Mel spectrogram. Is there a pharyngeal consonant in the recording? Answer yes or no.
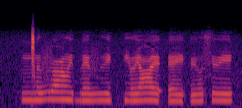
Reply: yes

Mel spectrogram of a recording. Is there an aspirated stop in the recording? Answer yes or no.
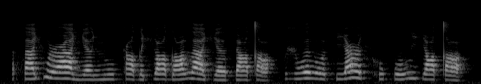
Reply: no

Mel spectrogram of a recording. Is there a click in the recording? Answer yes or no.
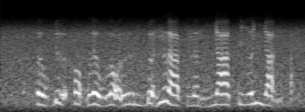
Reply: no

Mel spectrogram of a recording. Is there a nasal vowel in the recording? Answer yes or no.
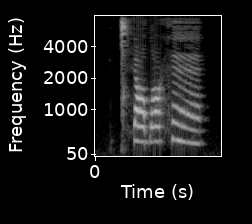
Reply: yes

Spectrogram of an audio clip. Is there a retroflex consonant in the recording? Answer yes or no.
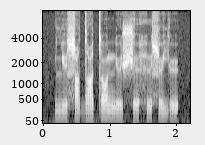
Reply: no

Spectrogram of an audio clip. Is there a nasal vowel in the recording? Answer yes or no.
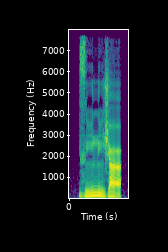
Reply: yes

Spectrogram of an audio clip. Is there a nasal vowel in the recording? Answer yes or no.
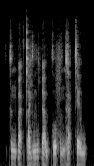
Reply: no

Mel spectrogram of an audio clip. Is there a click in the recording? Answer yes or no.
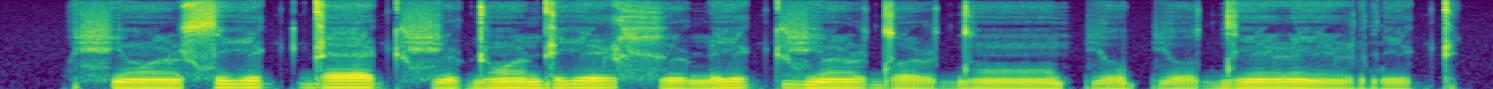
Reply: no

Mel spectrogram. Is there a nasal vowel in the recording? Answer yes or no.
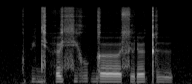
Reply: no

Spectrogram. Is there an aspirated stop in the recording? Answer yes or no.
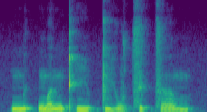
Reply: yes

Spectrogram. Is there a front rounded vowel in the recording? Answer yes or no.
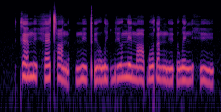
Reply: yes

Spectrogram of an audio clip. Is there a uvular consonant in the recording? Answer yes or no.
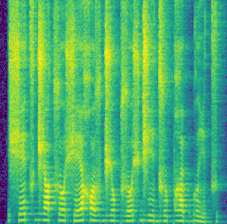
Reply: yes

